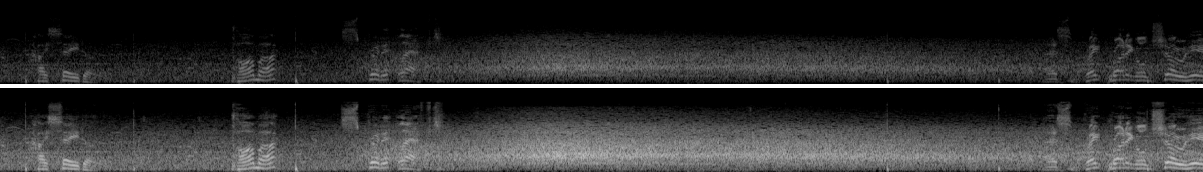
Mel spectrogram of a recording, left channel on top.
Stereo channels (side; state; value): left; quieter; 18.0 dB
